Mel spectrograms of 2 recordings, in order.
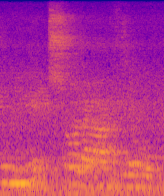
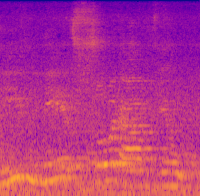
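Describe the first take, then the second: First: The x is sounded as ks. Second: The x is sounded as z. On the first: The speaker calls it wrong. "que a maioria pronuncia inexorável, e não é essa pronúncia" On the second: The speaker calls it right. "O correto é inexorável, tem som de Z"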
